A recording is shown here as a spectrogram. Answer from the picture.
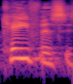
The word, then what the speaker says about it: Cephas: And that he was seen of Cephas, or Cephas is sometimes pronounced.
